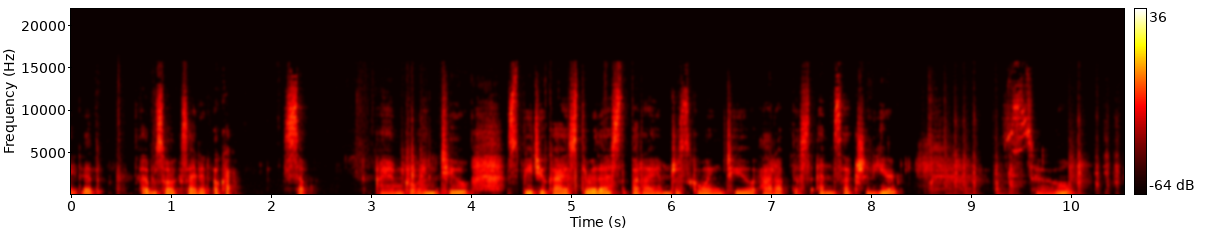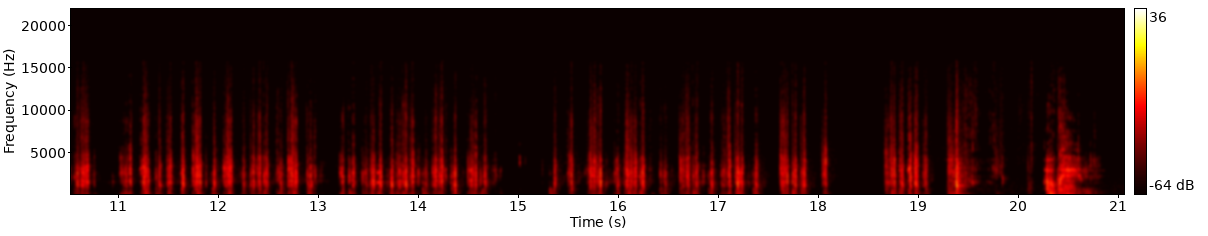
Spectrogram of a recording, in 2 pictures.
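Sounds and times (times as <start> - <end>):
calculator keys clicking: 8.7 - 9.3, 10.0 - 14.7, 15.4 - 18.1.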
